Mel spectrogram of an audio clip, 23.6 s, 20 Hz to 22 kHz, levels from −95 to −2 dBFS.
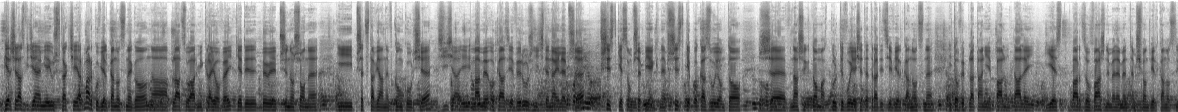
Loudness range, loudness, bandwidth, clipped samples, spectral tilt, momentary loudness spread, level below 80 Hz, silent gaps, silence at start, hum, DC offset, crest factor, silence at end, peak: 2 LU; -12 LUFS; 19.5 kHz; 0.2%; -5.5 dB/octave; 4 LU; -46 dBFS; none; 0 s; none; under 0.1%; 12 dB; 0 s; 0 dBFS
